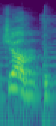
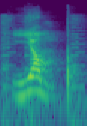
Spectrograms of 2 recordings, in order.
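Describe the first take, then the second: First: The word begins with a J sound. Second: The word begins with a Y sound.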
